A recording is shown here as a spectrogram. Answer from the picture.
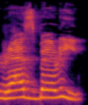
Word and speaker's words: raspberry: RASPBERRY, रास्पबेरी। यहाँ P silent है।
